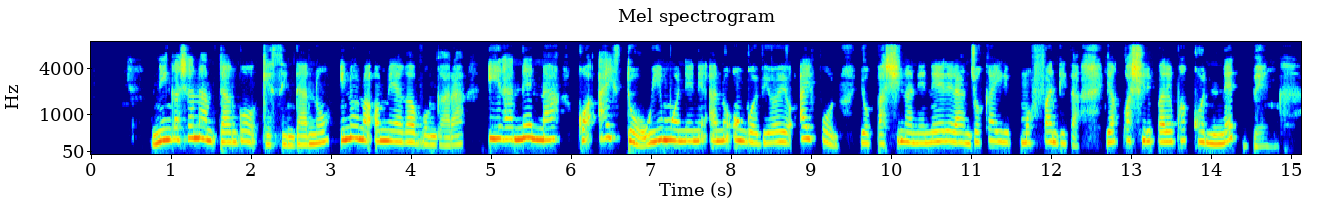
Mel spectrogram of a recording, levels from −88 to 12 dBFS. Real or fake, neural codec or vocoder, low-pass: real; none; 7.2 kHz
